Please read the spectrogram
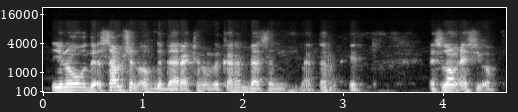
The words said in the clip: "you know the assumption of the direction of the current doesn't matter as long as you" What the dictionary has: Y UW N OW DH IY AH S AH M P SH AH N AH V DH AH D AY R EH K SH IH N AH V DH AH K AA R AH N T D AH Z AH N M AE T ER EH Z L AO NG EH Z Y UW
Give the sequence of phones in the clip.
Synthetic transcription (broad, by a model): Y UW N OW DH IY AH S AH M P SH AH N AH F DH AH D AY R EH K SH IH N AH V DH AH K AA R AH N D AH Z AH N M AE T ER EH S L AO NG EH S Y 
